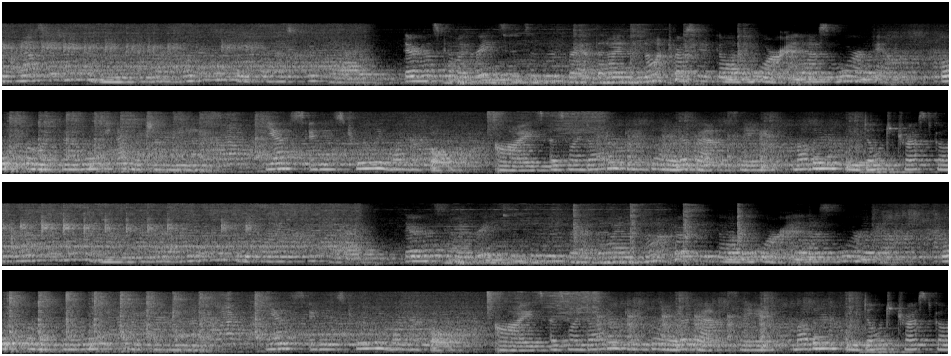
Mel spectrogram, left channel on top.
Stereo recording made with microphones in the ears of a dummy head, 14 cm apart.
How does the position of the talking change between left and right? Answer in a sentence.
In this clip you hear the talking travel towards the right.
